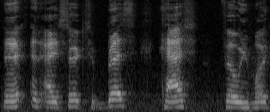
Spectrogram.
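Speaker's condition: Cerebral palsy; cerebral palsy since childhood

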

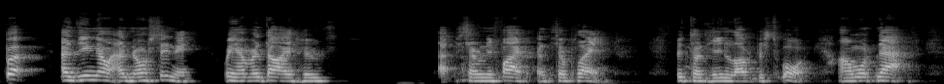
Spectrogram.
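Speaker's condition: Cerebral palsy; balance and movement helped by football since age four

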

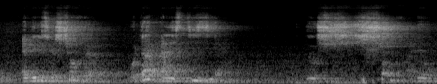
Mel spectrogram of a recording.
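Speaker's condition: No condition

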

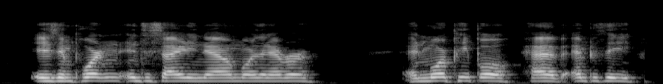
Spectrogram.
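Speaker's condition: Cerebral palsy; since childhood, ongoing muscle control difficulties, physical therapy; muscle control issues, sudden spasms

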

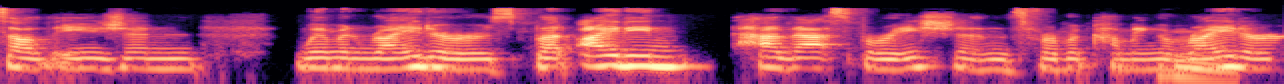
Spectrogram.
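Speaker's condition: Cleft palate; not visible

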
